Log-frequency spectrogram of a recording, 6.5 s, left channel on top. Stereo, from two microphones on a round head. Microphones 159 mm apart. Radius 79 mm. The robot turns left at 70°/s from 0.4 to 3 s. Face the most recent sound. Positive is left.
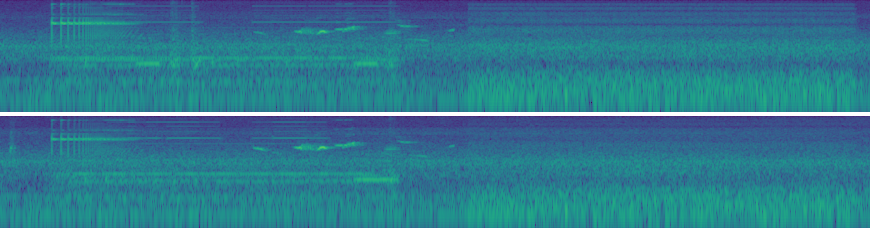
turn(degrees=35)  # may be behind; listen again after turning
